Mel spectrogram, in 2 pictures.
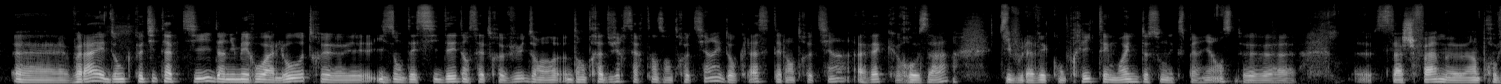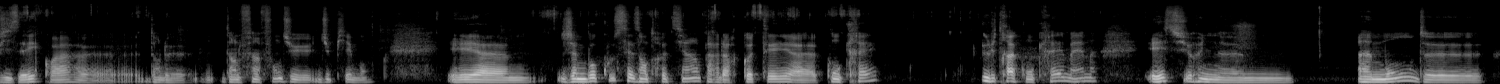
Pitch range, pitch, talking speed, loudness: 105-135 Hz, 115 Hz, 150 wpm, -25 LUFS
